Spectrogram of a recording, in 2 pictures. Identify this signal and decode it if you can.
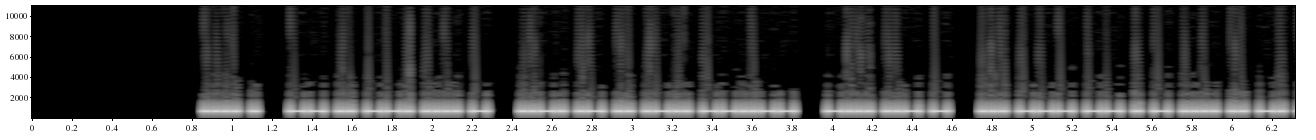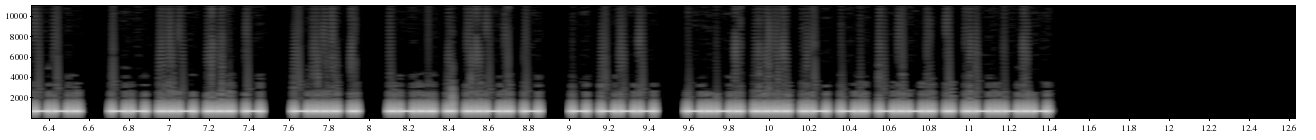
Morse code, heard as a keyed tone, about 50 wpm, 700 Hz. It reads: HE MIGHT FAIL, BUT SOMETHING MUST BE LEFT TO CHANCE.
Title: Sentences from Top 1100 Words 50wpm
